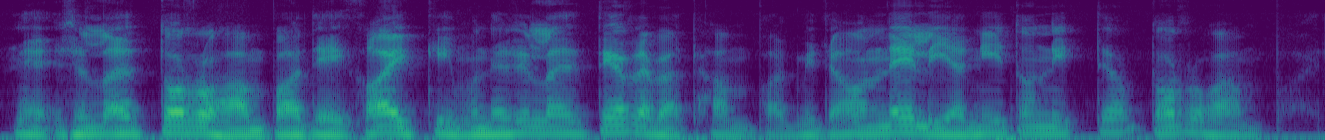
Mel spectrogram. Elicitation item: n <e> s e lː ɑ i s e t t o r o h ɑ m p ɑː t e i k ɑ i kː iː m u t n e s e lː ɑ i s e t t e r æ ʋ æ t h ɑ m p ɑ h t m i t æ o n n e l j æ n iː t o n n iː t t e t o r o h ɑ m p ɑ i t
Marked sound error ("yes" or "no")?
no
